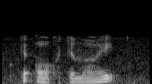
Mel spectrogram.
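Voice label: "acht mai", Alsatian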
